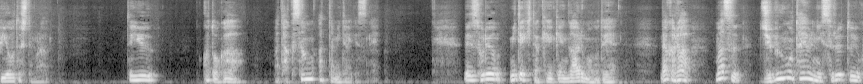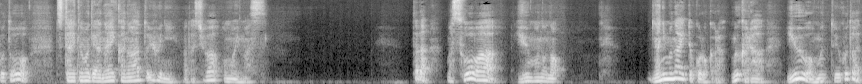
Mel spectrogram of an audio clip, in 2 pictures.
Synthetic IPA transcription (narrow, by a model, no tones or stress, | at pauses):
pʲijo̞ːt̪o̞ɕi̥t̪e̞mo̞ɾaɯ̟ | t̪e̞jɯ̟ː | ko̞t̪o̞ɡa | mat̪ḁkɯ̟̥sãŋat̪ːamʲit̪aid̪e̞sɨ̥ne̞ | d̪e̞so̞ɾe̞o̞mʲit̪e̞kʲi̥t̪ake̞ːkẽ̞ŋɡaːɾɯ̟mo̞̰no̞̰d̪e̞ | d̪akaɾa | mazɨ | d͡ʑɨbɯ̟̃ɰ̃o̞t̪ajoɾi̟ɲ̟isɨɾɯ̟t̪o̞jɯ̟ko̞t̪o̞ːt͡sɨ̥t̪ae̞t̪ano̞d̪e̞β̞anaikanat̪o̞jɯ̟ɸɯ̟ːɲ̟iβat̪aɕiβaʔo̞mo̞imasɨ̥ | t̪ad̪amaso̞ːβa | jɯ̟ːmo̞no̞no̞ | naɲ̟imo̞nait̪o̞ko̞ɾo̞ka̰ɾa̰mɯ̟kaɾajɯːoːmɯ̟t̪ːo̞jɯ̟ko̞t̪o̞βa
